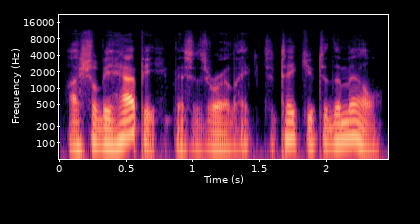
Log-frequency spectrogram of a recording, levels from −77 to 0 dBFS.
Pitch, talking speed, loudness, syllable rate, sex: 90 Hz, 290 wpm, -19 LUFS, 6.6 syllables/s, male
